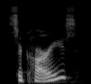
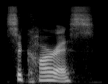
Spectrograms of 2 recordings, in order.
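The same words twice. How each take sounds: First: Sakaris ending in "-eez", tune rising; alternative pronunciation, questioning. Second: Sakaris ending in a short "-iss", tune falling; one possible pronunciation. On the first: Radio host unsure of a band name, questioning "-eez" ending. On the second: Radio host guessing a band name, Sakaris with "-iss" ending. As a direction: say Sakaris as "suh-KAR-iss", settling downward. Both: Shown as a demonstration. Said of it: "I think that's how you say it".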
